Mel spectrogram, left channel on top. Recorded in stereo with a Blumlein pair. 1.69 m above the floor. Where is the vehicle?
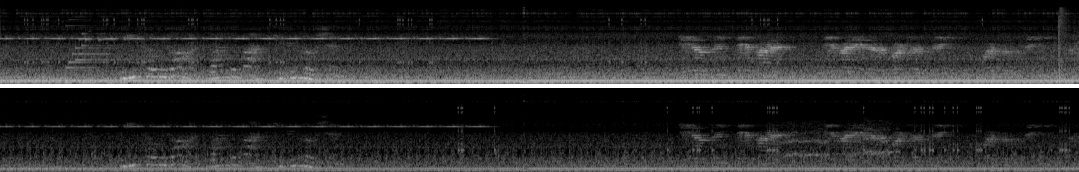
30° left.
